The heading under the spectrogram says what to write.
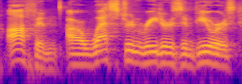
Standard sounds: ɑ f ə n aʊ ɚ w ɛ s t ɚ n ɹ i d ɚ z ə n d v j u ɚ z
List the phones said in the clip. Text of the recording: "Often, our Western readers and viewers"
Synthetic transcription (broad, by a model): ɑ f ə n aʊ ɚ w ɛ s t ɚ n ɹ i d ɚ z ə n v j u ɚ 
